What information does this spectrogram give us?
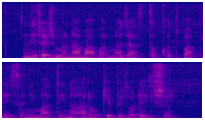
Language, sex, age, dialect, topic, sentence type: Marathi, female, 25-30, Northern Konkan, agriculture, statement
